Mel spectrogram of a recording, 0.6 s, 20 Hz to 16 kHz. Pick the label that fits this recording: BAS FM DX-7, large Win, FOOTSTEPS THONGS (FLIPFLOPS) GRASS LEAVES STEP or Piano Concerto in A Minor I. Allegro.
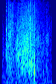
FOOTSTEPS THONGS (FLIPFLOPS) GRASS LEAVES STEP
